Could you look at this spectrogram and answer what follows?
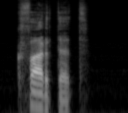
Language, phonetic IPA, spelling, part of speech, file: Polish, [ˈkfartɛt], kwartet, noun, Pl-kwartet.ogg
